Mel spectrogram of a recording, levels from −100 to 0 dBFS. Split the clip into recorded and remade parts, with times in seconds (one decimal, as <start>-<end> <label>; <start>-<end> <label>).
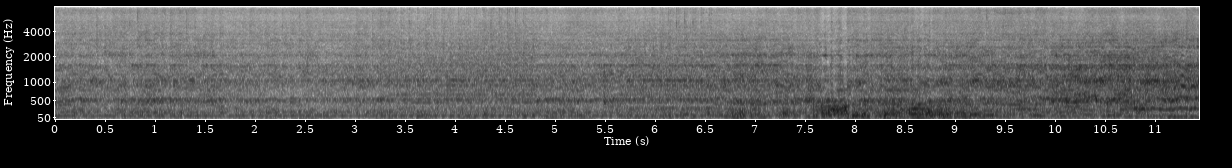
0.0-3.4 remade; 3.4-4.8 recorded; 4.8-5.7 remade; 5.7-6.6 recorded; 6.6-11.4 remade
